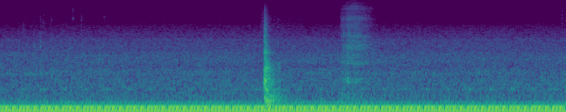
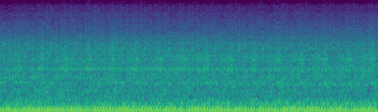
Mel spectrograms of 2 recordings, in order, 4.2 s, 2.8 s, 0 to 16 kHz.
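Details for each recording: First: 7.3 Powerstroke diesel after injector change, turbo rebuild, new glow plugs and wiring: steady even cranking about three turns a second that never catches after wait-to-start; no start while fuel system re-primes after injector work. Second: 7.3 Powerstroke diesel after turbo rebuild, new injectors, valve covers, glow plugs and wiring: deep, even rumble at steady idle with no misses or knocks; motor sounds good after starting twice, though boost leaks remain at the turbo pipe.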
